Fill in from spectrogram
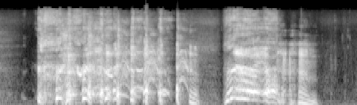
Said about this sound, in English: Do you have to clear your throat? Clear your throat.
